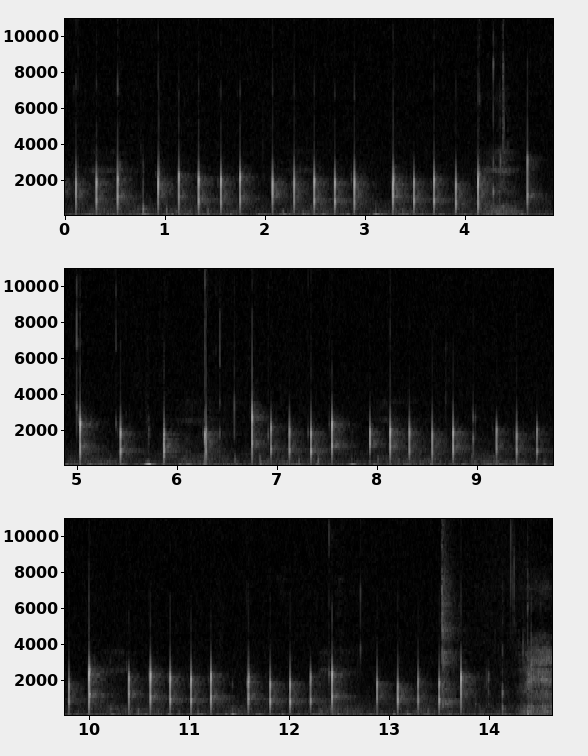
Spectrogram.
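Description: Fast ASMR mouth sounds: sharp wet tongue and lip clicks right at the microphone, about six a second, in quick runs with short pauses between them.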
